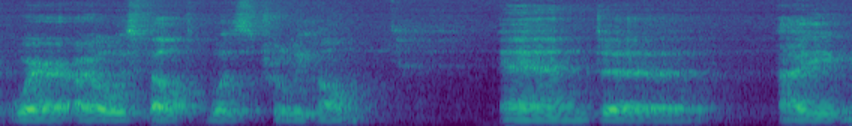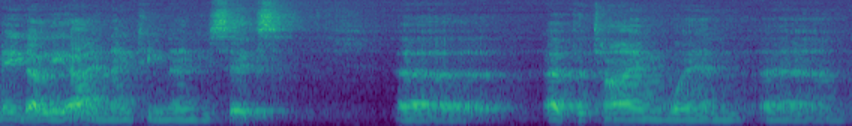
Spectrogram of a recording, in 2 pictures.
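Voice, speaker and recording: Deep-voiced middle-aged man, echoey and distant. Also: darkish tone. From Israel. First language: Hebrew. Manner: deliberate, many ums and uhs. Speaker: plastic surgeon, interview guest. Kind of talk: measured interview answers. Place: studio. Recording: echoey studio, mic far off.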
